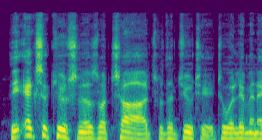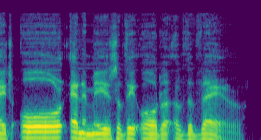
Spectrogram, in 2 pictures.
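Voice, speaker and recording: Low-voiced man narrating dark fantasy. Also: no echo, clean studio sound. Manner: grave, measured storytelling.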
